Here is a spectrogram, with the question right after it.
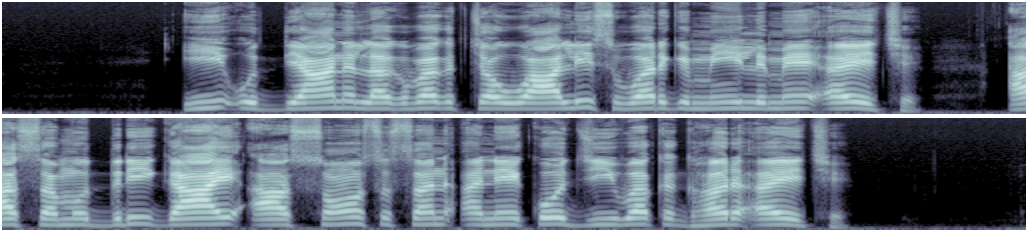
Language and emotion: Maithili, neutral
